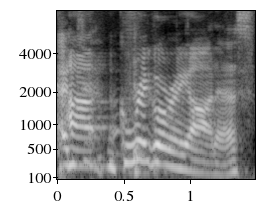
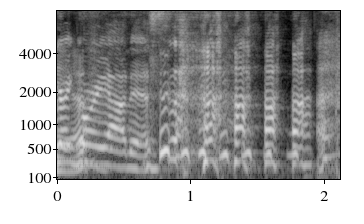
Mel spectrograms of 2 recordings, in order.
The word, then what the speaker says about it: Grigoriadis: Grigoriadis, thank you. Grigoriadis.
